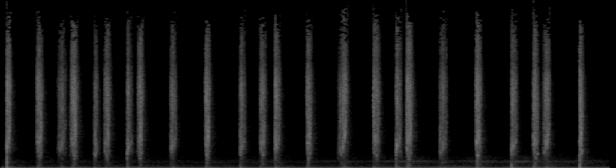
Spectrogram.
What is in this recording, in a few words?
Polyrhythm Hand slips short; Jamuary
